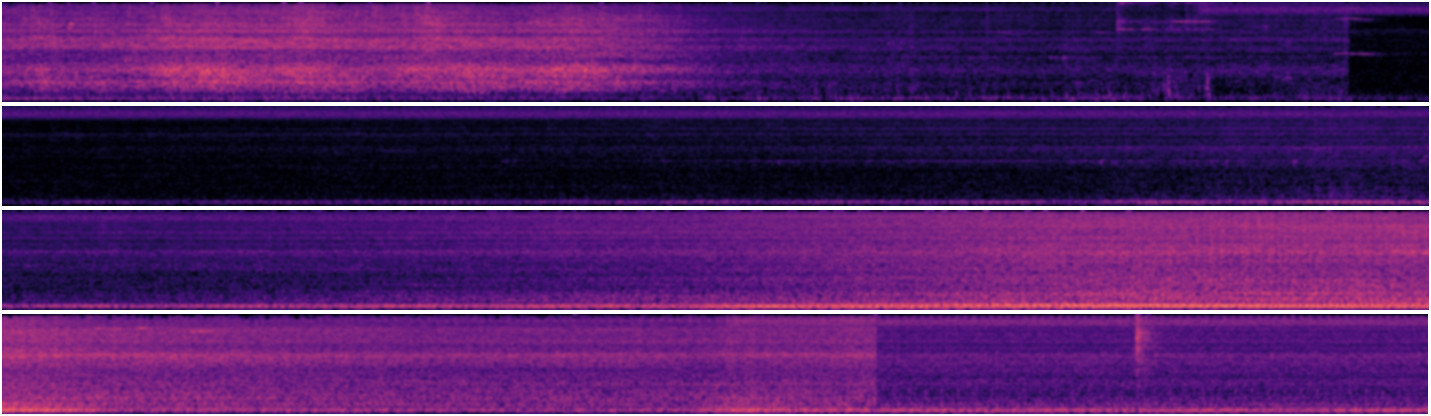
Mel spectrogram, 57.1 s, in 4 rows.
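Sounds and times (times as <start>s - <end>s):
diesel locomotive engine rumble: 0.0s - 13.6s, 15.0s - 57.0s
train carriages rolling: 0.0s - 13.9s, 31.2s - 57.0s.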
